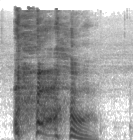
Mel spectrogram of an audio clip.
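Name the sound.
cough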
